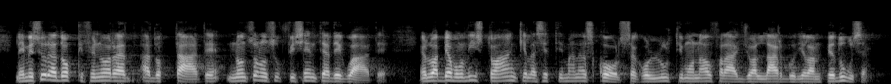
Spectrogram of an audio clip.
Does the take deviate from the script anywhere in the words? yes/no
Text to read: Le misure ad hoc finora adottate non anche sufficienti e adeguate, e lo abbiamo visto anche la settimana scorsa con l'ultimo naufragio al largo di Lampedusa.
yes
